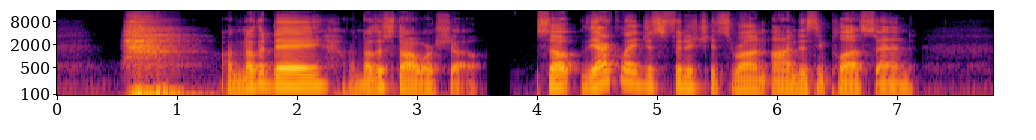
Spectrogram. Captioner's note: sigh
